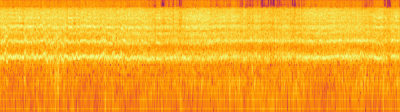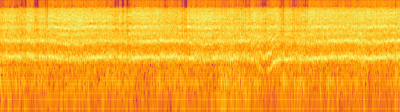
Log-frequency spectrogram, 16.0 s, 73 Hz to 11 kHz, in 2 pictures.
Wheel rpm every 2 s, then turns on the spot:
190, 210, 230, 230, 230, 220, 180, 210.
none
